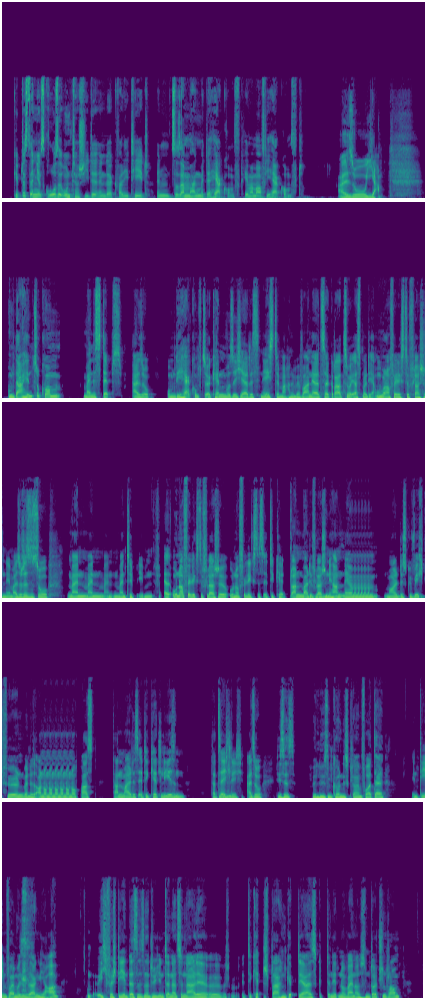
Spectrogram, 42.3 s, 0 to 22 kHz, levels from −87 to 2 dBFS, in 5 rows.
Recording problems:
audio stuttering; at 24 s and at 26 s

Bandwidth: 13.5 kHz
